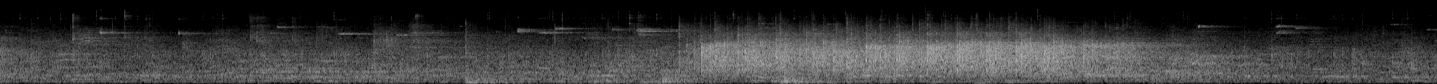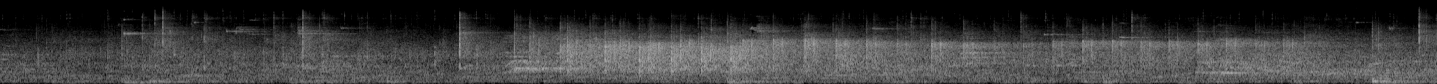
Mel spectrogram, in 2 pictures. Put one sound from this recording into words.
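A crowd of people murmurs and chatters far off.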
